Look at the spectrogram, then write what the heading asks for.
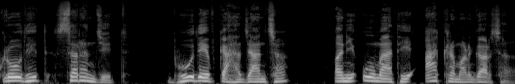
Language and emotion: Nepali, neutral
